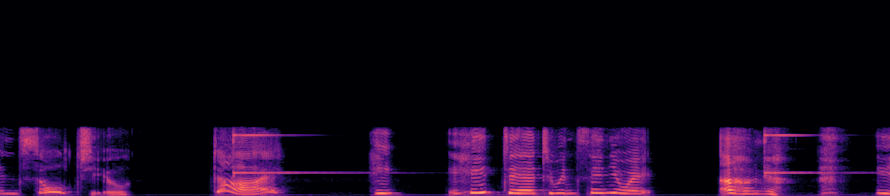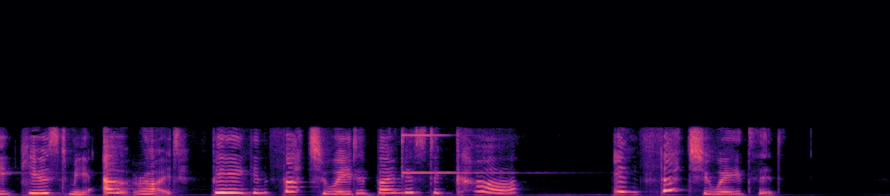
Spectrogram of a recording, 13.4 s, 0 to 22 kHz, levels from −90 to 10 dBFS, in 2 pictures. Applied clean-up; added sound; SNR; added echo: neural mask model RNNoise.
